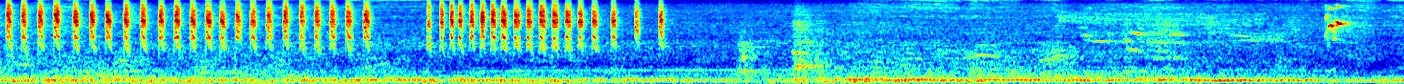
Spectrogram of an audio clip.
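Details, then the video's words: Male Village indigobird, a tutor bird from Bandung, Indonesia, singing actively. It gives two fast, even rattles of high clicking notes lasting about five seconds in all, then near quiet with one last faint chirp. "Burung Masteran Village Indigo Trotol Gacor"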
